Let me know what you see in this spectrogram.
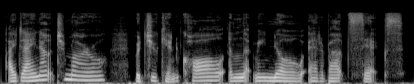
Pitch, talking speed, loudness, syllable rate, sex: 165 Hz, 230 wpm, -19 LUFS, 4.9 syllables/s, female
